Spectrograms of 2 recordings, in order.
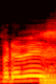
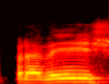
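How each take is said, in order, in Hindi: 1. स्वर क्षेत्रीय तरीके से धुंधले बोले जाते हैं। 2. स्वर पूरी तरह और साफ़ बोले जाते हैं।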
